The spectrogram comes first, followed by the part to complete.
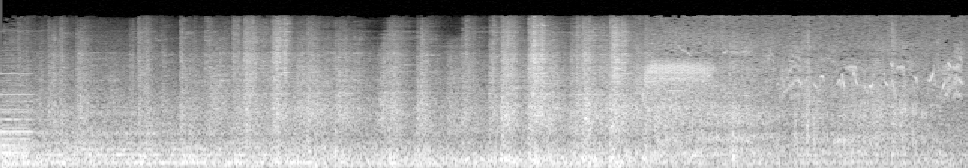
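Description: A train running on the rails: a steady rushing noise with many irregular short clicks, and a brief high hiss a little past halfway.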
